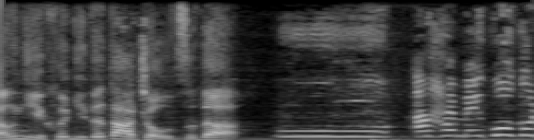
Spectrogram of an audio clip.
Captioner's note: sobbing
